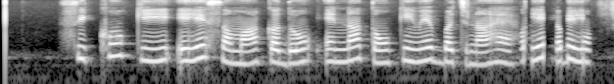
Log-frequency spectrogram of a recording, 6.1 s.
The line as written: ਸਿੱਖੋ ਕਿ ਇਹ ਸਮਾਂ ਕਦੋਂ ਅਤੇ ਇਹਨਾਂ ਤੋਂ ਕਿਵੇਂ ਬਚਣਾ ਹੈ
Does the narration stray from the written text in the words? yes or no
yes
